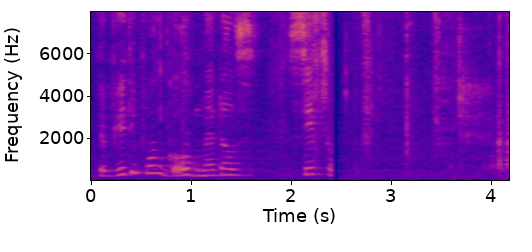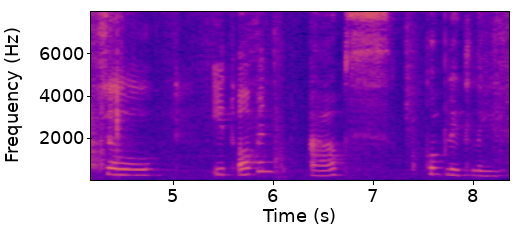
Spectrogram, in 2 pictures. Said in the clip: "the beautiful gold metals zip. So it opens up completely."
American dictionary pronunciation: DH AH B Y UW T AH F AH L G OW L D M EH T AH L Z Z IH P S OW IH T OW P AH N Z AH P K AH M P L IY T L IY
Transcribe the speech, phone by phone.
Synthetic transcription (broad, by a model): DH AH B Y UW T AH F AH L G OW L D M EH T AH L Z S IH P S OW IH T OW P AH N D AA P K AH M P L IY T L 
